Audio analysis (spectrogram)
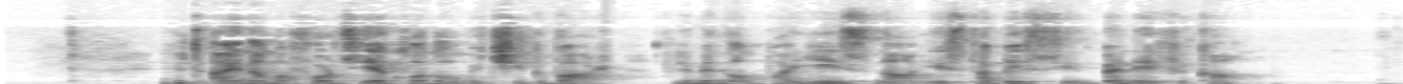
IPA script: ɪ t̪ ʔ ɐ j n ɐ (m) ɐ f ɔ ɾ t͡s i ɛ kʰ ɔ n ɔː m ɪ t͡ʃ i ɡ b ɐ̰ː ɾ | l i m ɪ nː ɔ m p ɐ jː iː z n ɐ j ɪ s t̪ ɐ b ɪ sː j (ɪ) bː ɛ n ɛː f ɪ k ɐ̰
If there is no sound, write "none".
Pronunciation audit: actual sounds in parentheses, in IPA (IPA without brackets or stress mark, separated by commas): m, ɪ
